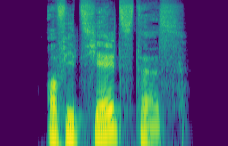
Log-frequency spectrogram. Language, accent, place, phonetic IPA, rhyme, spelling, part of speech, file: German, Germany, Berlin, [ɔfiˈt͡si̯ɛlstəs], -ɛlstəs, offiziellstes, adjective, De-offiziellstes.ogg
- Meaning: strong/mixed nominative/accusative neuter singular superlative degree of offiziell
